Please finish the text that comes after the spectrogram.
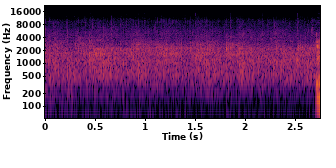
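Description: An audience claps for the Lord during a sermon in a steady, dense, continuous wash of applause that holds at an even level, with a brief louder burst right at the end.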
